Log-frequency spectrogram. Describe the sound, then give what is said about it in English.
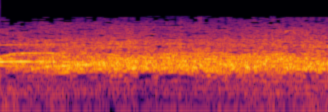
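A crowd shouts and cheers, drowning out a man's speech, in one continuous, steady roar of many voices, loud throughout with no single speaker standing out. “Once the people shouted, overruling his conversation, his speech, to fuel the nationally inquiring minds that needed to know.”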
